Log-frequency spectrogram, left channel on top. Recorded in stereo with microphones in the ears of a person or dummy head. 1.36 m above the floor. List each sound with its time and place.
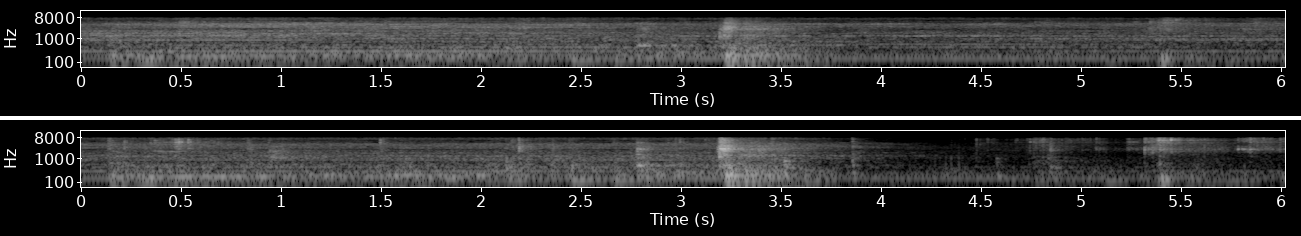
0.1 s keys jangling: 65° right (ahead or behind), 4 m; by 6.0 s 60° right (ahead or behind), 4.5 m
